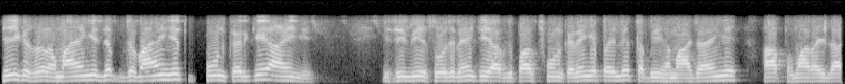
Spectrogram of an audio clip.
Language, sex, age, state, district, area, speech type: Hindi, male, 60+, Uttar Pradesh, Ayodhya, rural, conversation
